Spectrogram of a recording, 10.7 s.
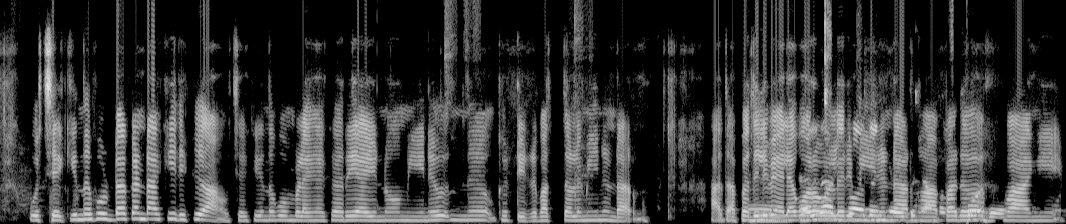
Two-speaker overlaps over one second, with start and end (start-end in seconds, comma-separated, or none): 7.5-9.7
